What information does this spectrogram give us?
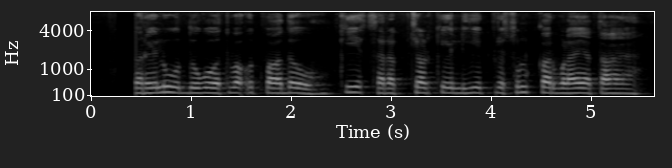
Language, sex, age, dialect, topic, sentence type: Hindi, male, 25-30, Awadhi Bundeli, banking, statement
